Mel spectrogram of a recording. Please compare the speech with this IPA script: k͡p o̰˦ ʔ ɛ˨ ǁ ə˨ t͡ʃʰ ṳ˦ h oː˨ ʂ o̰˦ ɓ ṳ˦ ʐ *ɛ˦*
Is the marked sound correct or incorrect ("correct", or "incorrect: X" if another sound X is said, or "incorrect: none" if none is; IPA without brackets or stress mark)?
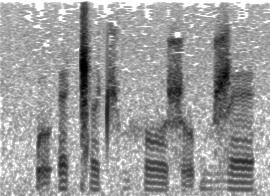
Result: correct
